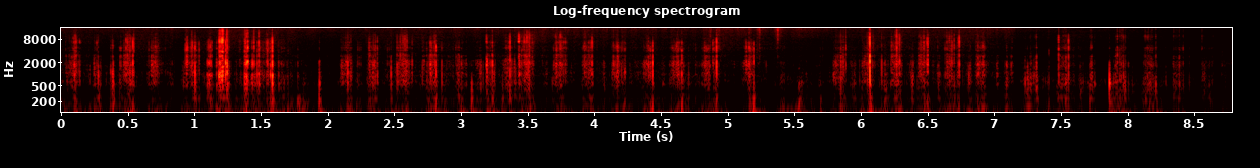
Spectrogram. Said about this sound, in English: So these signals are actual audio recordings that sound like the chewing caterpillar and make the plant physically vibrate. It sounds like this.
